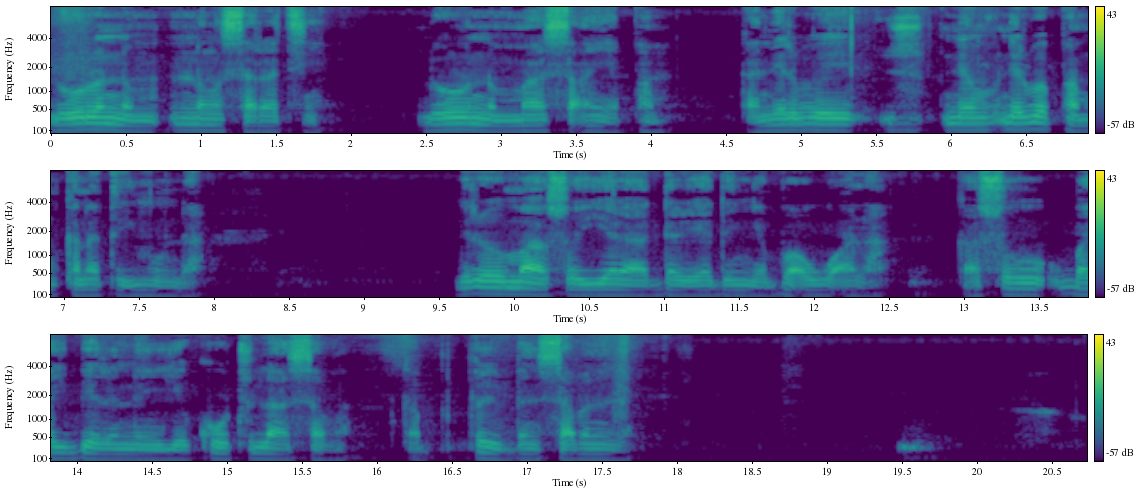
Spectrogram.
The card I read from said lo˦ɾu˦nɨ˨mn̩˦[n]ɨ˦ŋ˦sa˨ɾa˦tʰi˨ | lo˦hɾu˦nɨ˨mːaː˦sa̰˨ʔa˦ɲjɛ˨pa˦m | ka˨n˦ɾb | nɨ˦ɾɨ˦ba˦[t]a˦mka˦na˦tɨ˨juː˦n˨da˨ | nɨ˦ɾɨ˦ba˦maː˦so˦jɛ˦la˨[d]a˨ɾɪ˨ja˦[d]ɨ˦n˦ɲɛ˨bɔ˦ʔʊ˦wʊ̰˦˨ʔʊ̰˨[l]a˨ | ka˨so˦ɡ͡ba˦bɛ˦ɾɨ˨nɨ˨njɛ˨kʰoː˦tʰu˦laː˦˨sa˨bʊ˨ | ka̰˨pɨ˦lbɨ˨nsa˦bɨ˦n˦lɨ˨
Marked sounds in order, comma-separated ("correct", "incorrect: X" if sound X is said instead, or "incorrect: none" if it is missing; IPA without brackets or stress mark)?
correct, incorrect: p, correct, correct, correct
